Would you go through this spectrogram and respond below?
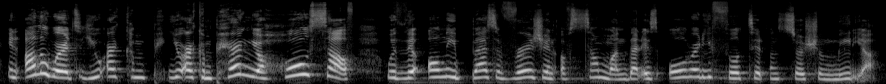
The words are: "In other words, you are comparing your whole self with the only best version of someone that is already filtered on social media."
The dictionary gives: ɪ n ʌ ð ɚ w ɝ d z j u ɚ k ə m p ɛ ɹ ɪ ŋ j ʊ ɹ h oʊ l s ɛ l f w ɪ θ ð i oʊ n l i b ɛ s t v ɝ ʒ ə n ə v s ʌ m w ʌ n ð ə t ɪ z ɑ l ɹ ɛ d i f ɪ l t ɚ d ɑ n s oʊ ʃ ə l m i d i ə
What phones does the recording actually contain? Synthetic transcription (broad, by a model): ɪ n ʌ ð ɚ w ɝ d z j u ɚ k ə m p ɛ ɹ ɪ ŋ j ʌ ɹ h oʊ l s ɛ l f w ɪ ð i oʊ n l i b ɛ s t v ɝ ʒ ə n ə v s ʌ m w ʌ n ð ə t ɪ z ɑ l ɹ ɛ d i f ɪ l t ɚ d n s oʊ ʃ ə l m i d i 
